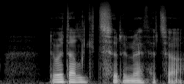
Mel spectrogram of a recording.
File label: "litr", Welsh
